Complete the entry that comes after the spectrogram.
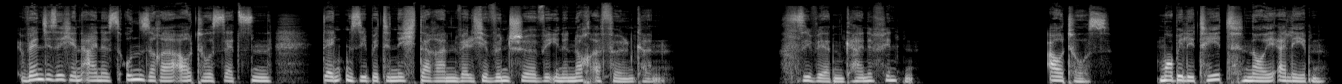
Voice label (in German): Werbung Freundlich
